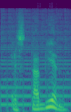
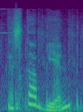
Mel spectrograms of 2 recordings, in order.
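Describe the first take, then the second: First: The voice falls at the end like a statement. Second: The voice rises at the end like a question. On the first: It states that she is fine. "She's fine" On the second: It asks whether she is okay. "it's exactly the same but as a question"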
